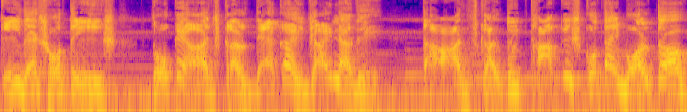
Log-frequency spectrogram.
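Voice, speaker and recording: Over clear music in the background, a man performs a cartoonish character voice at a moderate pace. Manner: folksy, repetitive phrasing.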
